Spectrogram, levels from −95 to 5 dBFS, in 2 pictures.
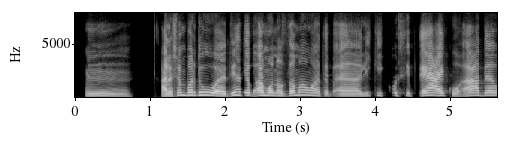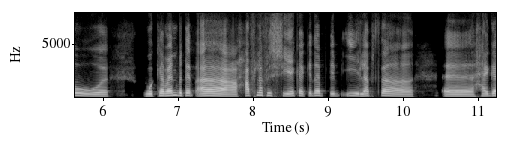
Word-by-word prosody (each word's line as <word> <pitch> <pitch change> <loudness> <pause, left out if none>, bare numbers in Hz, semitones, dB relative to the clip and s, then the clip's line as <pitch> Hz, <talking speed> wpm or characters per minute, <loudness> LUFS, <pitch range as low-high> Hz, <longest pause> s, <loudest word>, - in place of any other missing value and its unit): إمم. 180 -4 -4 0.4
علشان 175 +9 +4
برضه 245 -5 +5
دي 220 +8 +2
هتبقى 230 -2 +4
منظَّمة 215 +3 +1
وهتبقى 175 -5 -1
ليكِ 185 +4 -11
الكرسي 210 +1 -9
بتاعِك 215 0 +3
وقاعدة 220 +6 +1
و 170 -6 -4 0.5
وكمان 195 +6 -1
بتبقى 195 -4 +1
ع 155 - -2
حفلة 200 +8 -4
في 215 - -14
الشياكة 185 -1 -5
كده 190 +2 -5
بتبقي 190 -1 -9
لابسة 180 +3 -4 0.8
آآ 155 0 -3
حاجة 175 +5 -3
195 Hz, 125 wpm, -21 LUFS, 175-215 Hz, 0.8 s, برضه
